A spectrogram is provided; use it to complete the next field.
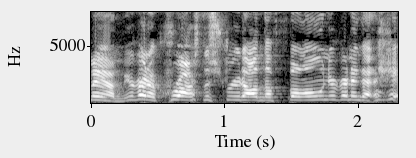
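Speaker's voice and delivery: very loud, high, shrill cop-style yelling. Retelling what a cop said while yelling at them: imitating a cop yelling. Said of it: "the cop screamed at me".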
